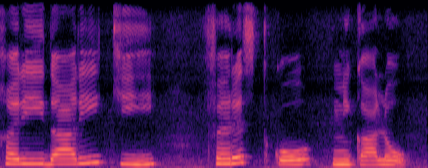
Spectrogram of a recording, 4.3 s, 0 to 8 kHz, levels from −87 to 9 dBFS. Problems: none marked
